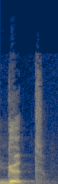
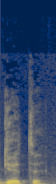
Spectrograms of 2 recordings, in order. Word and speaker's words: Goethe: Non, pas parler allemand, non, mais toute ma vie, j'ai prononcé Goethe. C'est Goethe.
